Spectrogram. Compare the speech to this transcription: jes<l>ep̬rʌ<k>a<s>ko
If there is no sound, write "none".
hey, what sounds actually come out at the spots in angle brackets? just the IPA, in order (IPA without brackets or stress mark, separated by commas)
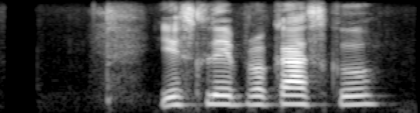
l, k, s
